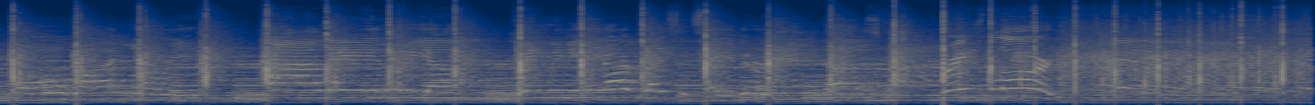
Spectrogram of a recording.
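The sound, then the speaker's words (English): An audience claps in a steady, even rhythm, sharp beats about twice a second, under loud sustained singing voices with a warm musical backdrop throughout. “Lord, a great big hand tonight.”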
